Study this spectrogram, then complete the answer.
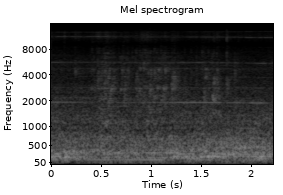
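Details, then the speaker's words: Fuel pump on newly built LS engine in "Problem Child", powered by touching its wire to positive before first fire: steady pump hum with liquid sloshing and gurgling through lines; pump priming normally, no leak. "Oh, it sounds like it's primed. And I really thought it was leaking there because you hear all it sloshing around and everything."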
